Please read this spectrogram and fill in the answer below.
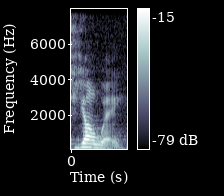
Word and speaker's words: Yahweh: The letters we pronounce as Yahweh.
